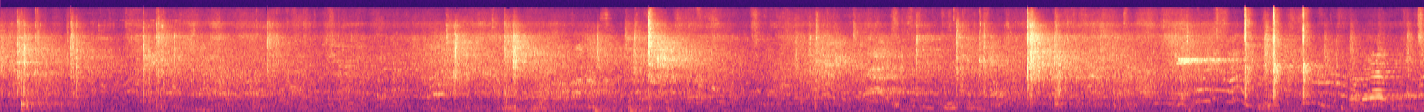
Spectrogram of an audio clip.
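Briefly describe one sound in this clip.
A puck strikes the boards with a sharp crack.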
